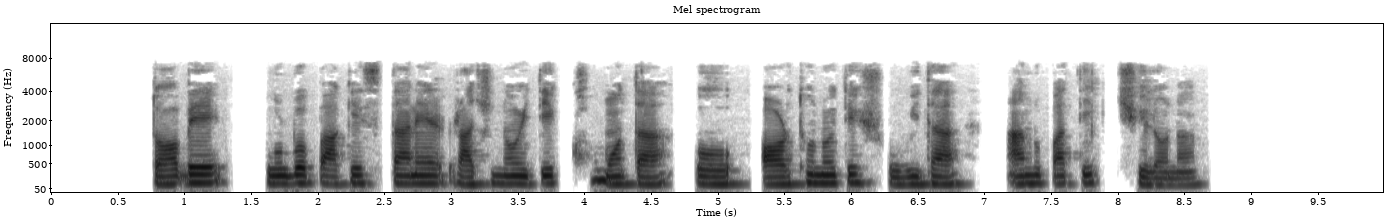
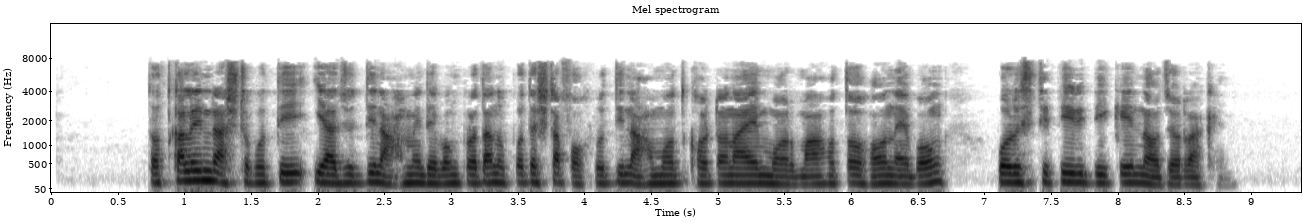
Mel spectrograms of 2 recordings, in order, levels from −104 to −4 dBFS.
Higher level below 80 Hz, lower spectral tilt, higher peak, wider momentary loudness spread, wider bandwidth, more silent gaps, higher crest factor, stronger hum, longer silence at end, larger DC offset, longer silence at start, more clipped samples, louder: about the same, -58 dBFS vs -56 dBFS; about the same, -6.5 dB/octave vs -6 dB/octave; about the same, -2 dBFS vs -2 dBFS; about the same, 8 LU vs 6 LU; about the same, 7.4 kHz vs 7.8 kHz; first, 1.36-1.61 s, 2.49-2.54 s, 3.82-3.91 s, 4.68-4.83 s, 5.25-5.33 s, 6.97-7.17 s, 7.91-8.00 s vs none; about the same, 18 dB vs 16 dB; neither; first, 1.35 s vs 0.65 s; neither; about the same, 0.75 s vs 0.75 s; neither; about the same, -20 LUFS vs -18 LUFS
